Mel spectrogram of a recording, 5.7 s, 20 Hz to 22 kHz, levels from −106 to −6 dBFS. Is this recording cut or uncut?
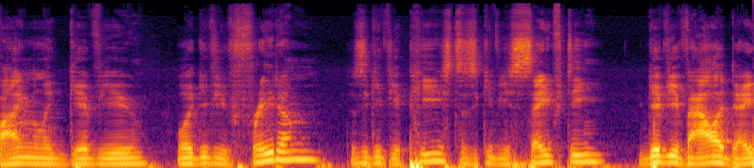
cut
